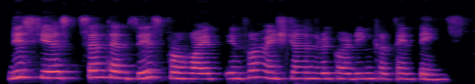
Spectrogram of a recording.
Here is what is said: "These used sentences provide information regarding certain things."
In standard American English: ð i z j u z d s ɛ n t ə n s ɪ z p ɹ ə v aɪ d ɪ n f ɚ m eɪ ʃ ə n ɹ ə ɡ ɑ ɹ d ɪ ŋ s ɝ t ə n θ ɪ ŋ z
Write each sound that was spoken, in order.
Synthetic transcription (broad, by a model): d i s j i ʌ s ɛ n t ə n s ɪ s p ɹ ə v aɪ d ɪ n f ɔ m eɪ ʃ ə n ɹ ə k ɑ ɹ d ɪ ŋ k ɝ t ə n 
